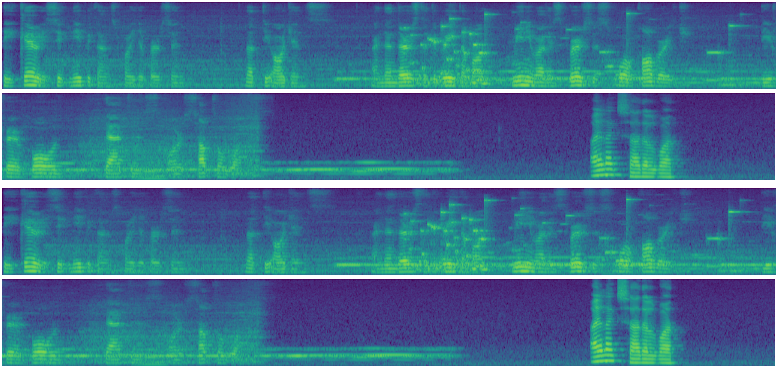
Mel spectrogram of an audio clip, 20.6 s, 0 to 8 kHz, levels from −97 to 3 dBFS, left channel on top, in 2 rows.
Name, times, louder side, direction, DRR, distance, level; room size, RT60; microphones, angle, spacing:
voice 1, 0.0-2.4 3.2-4.3 4.9-6.5 6.8-9.2 10.1-11.1 11.7-13.8, left 2 dB, 80° left, 7 dB, 0.9 m, -24 dB
Engine starting, 0.5-13.8, left 1 dB, 35° left, 1.6 m, -38 dB
sound 1, 4.4-16.3, right 2 dB, 15° left, 3.6 m, -31 dB
sound 2, 5.3-8.4 8.9-9.9, equal, 15° right, 4.6 m, -27 dB
voice 2, 18.2-19.2, right 3 dB, 45° right, 14 dB, 0.7 m, -18 dB
12.0 x 5.1 x 7.4 m, 0.44 s
head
